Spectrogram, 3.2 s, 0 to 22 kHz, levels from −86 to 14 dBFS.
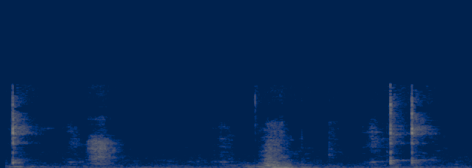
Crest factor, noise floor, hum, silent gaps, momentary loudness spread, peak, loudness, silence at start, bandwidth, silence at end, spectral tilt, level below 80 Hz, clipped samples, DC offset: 32 dB; -66 dBFS; none; none; 24 LU; -16 dBFS; -45 LUFS; 0.05 s; 11.5 kHz; 0 s; -2.5 dB/octave; -68 dBFS; under 0.1%; under 0.1%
